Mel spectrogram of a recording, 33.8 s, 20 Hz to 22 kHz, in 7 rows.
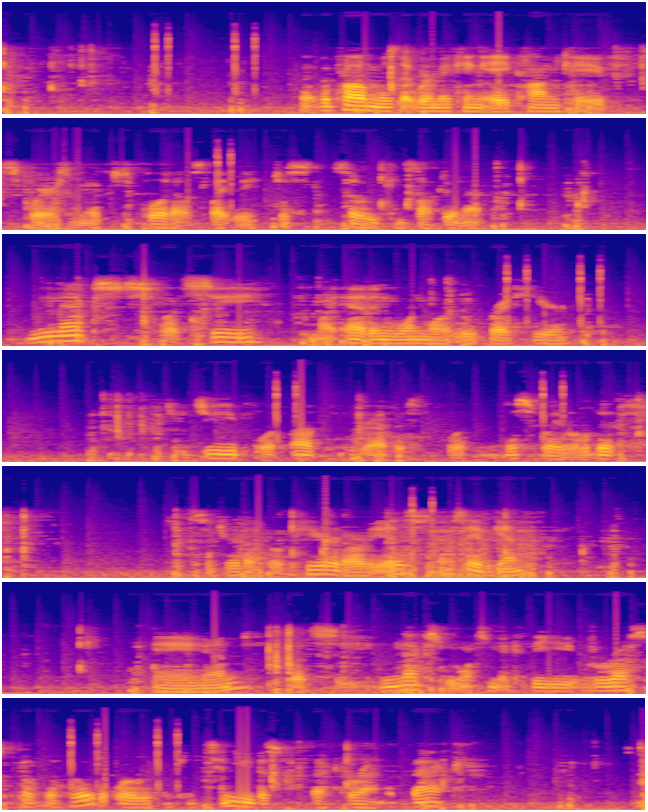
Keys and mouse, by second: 1.9 KP_1, 3.5 g, 5.8 click, 9.3 z, 10.7 z, 12.0 ctrl+r, 13.3-15.0 drag, 14.3 g, 15.8-17.5 drag, 16.1 g, 17.9 click, 18.5 KP_3, 19.8 z, 21.3 ctrl+s, 23.1 z, 25.1 KP_1, 25.7 z, 30.0 z, 32.6 KP_3.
